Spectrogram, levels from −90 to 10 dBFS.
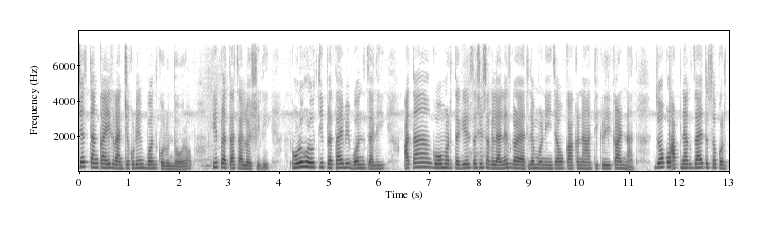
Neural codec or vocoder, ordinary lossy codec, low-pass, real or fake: none; MP3, 64 kbps; 7.2 kHz; real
